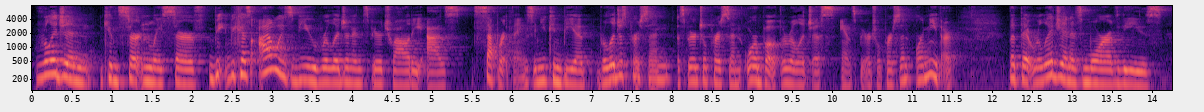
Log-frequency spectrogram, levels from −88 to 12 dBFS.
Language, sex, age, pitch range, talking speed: English, female, 20-39, 160-185 Hz, 170 wpm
